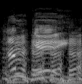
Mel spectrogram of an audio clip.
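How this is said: It is said in an Italian accent.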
